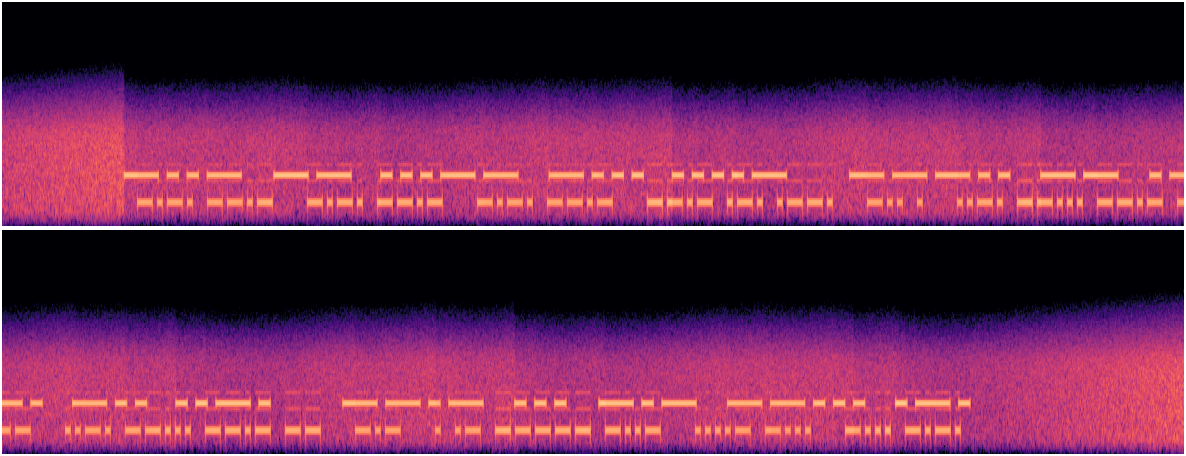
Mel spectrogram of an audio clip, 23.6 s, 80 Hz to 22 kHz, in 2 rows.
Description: Morse code, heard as two keyed tones, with radio static. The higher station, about 12 wpm, 990 Hz: XM3B4 8MRDF QSK7R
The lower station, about 24 wpm, 430 Hz: CQ CQ CQ QRP DE F7QM F7QM K EA0X 4B BC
